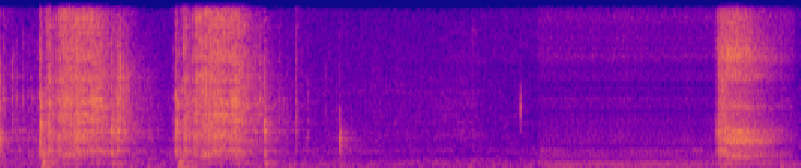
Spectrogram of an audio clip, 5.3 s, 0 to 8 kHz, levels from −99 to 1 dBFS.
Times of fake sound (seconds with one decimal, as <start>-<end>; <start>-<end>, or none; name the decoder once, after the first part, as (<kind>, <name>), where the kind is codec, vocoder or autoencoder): 3.6-5.3 (codec, ZipCodec)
